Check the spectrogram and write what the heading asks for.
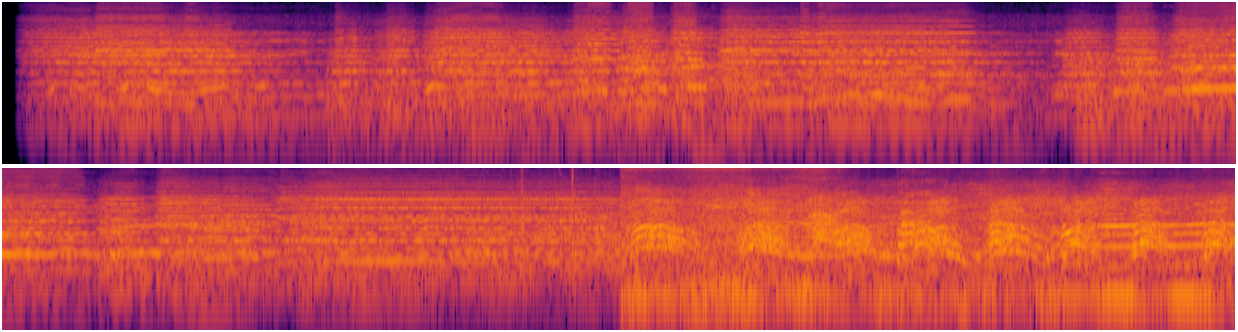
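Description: Brass band playing the national anthem, slow and sustained. About twelve seconds in it gives way to a louder, busier passage.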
